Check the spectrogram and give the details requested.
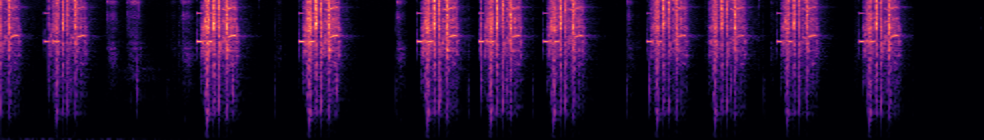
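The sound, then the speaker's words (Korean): A camera shutter clicks again and again, about a dozen crisp double-clacks fired in a quick, fairly steady rhythm, with brief silences between them and no voices, as someone photographs the setting sun with a CPL filter on a coastal road. “지는 해를 바라보며 한참 동안 연신 셔터를 눌러댄다.”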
